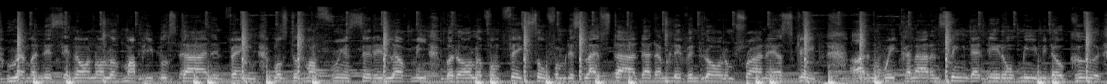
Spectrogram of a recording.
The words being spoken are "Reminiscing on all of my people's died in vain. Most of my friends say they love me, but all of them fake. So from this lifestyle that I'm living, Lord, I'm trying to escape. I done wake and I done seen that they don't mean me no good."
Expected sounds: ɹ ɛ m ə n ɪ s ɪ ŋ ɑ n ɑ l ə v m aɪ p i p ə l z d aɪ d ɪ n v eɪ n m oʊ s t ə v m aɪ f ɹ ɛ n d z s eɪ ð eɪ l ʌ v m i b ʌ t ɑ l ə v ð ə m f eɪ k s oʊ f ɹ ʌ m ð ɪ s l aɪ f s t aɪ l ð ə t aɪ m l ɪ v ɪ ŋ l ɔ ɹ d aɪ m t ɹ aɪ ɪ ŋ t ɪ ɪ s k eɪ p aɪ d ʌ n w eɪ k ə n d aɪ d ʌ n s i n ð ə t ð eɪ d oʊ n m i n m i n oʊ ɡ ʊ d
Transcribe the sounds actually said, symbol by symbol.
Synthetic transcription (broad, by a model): ɹ ɛ m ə n ɪ s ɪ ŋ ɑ n ɑ l ə v m aɪ p i p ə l z d aɪ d ɪ n v eɪ n m oʊ s t ə v m aɪ f ɹ ɛ n d z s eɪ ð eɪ l ʌ v m i b ʌ t ɑ l ə v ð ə m f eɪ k s oʊ f ɹ ʌ m ð ɪ s l aɪ f s t aɪ l ð ə t aɪ m l ɪ v ɪ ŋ l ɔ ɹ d aɪ m t ɹ aɪ ɪ ŋ t ɪ ɪ s k eɪ p aɪ d ʌ n w eɪ k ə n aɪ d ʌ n s i n ð ə t ð eɪ d oʊ n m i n m i n oʊ ɡ ʊ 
